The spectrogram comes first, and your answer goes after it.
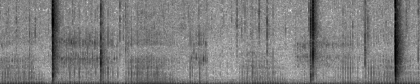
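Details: Low, steady rumbling purr from a sleeping cat, with several loud crackling pops from a warm fireplace.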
